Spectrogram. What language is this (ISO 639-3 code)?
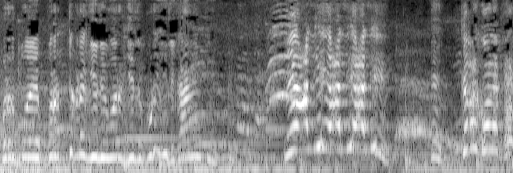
ara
